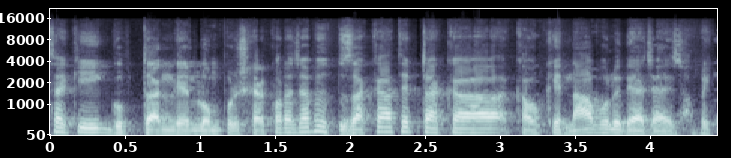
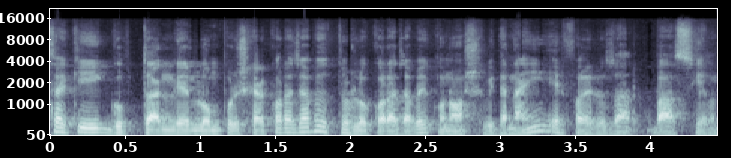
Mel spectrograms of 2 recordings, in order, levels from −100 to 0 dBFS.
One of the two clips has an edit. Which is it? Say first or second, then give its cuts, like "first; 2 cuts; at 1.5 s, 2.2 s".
first; 1 cut; at 1.9 s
